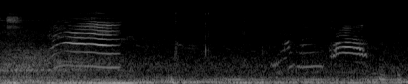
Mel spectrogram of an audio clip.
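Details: Hungry stray tabby and ginger street cats are being fed. One long rising-then-falling meow is followed by two shorter, quicker meows, over a low background rumble.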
